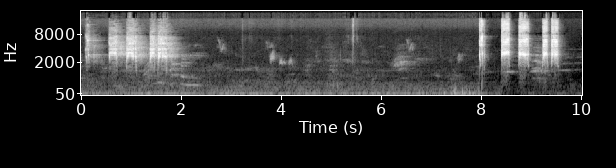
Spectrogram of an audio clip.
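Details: Black francolin (kaala teetar) with its lively call, heard twice: an opening run of four harsh grating bursts, a quieter stretch with faint chirps, then another loud series of rasping notes.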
